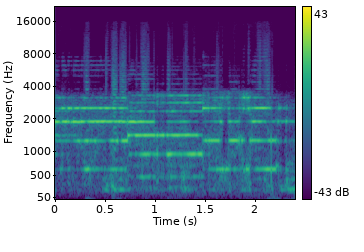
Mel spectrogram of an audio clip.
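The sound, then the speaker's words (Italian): A passing police car siren wails steadily and fairly loudly over low street rumble during a street march in the Rifredi neighbourhood, its pitched tones stepping up and down, with no one speaking. “Era passata una volante, adesso la situazione sostanzialmente è tranquilla”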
